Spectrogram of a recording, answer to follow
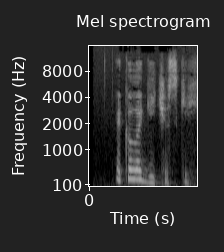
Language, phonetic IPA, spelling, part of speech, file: Russian, [ɪkəɫɐˈɡʲit͡ɕɪskʲɪj], экологический, adjective, Ru-экологический.ogg
- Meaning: ecological (relating to ecology)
